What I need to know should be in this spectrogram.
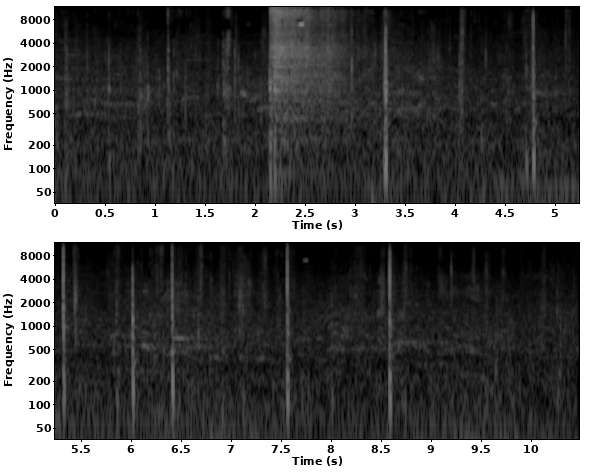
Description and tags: First you can listen the ball in the basket and next the bounce against the concrete. This was recorded in a park and because of this you can listen another people playing football and fronton in the background.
